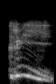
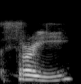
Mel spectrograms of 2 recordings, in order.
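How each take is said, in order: First: It starts with a t sound. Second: It starts with a th sound. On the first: This is how Irish speakers say it. "they say three" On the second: This is the standard way to say it. "instead of uh, three"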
